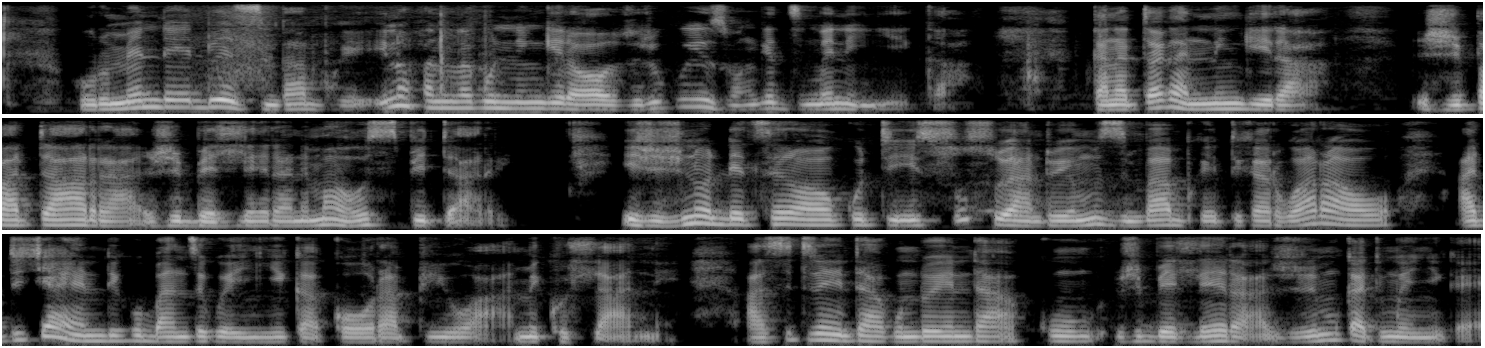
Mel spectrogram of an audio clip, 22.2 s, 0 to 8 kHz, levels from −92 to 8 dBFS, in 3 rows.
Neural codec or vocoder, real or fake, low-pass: none; real; 7.2 kHz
